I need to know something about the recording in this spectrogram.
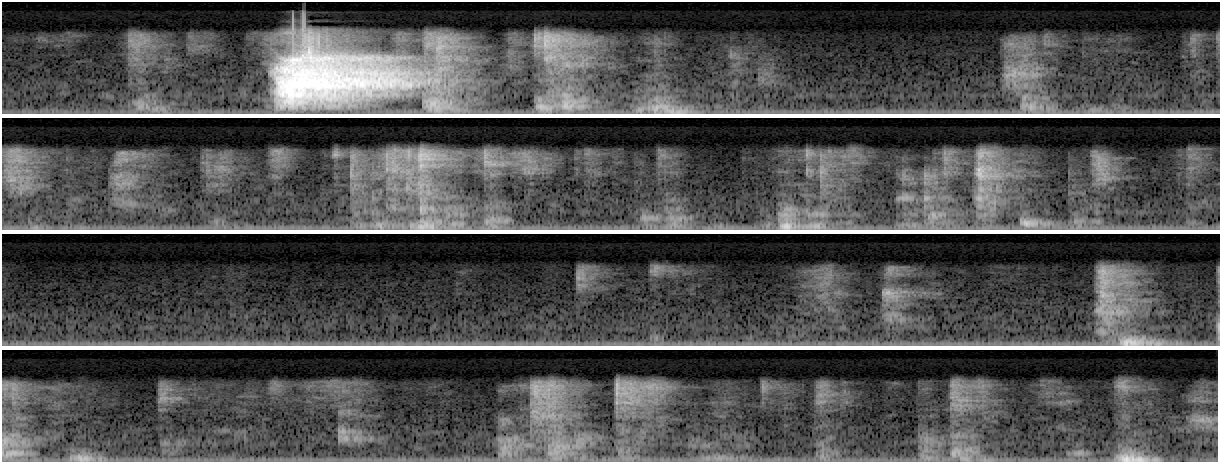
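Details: Forty-seven-day-old West Highland White Terrier puppies, back after an outdoor break: one sharp, loud yip near the start, then scattered faint whimpers, soft shuffling and light thumps over a quiet background.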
